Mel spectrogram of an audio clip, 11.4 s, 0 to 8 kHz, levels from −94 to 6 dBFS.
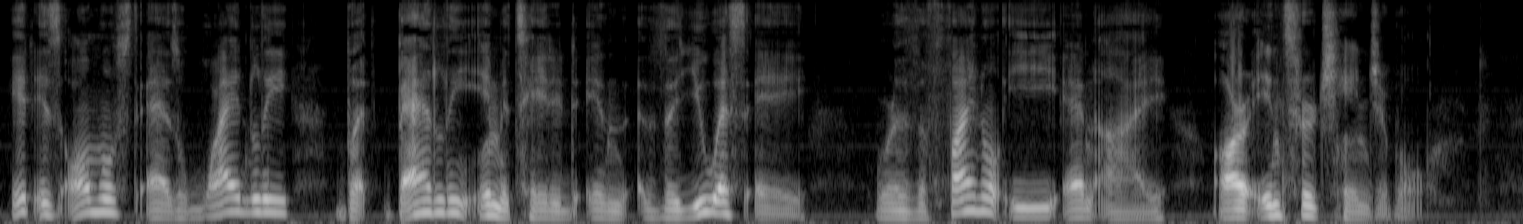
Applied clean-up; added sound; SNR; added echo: none; none; none; none.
